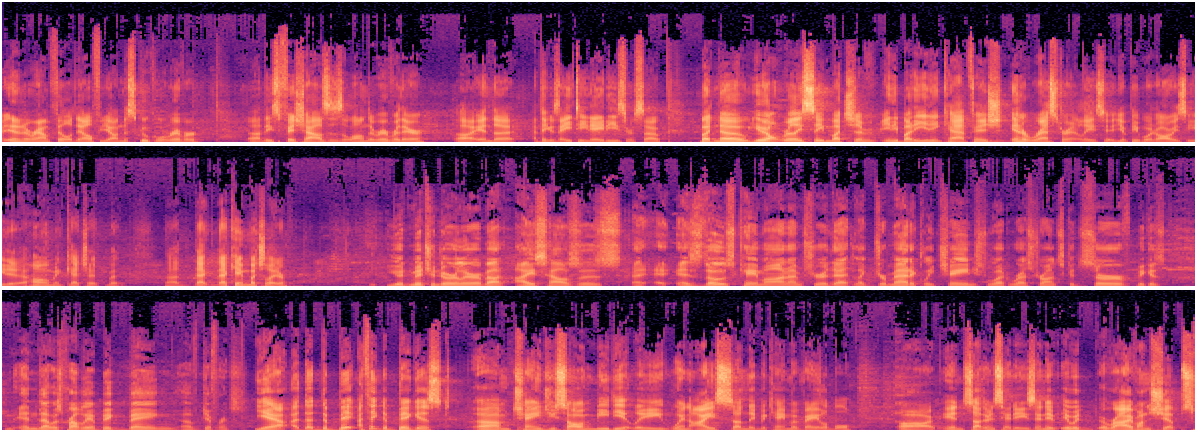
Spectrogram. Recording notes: We were elated to once again sit down at the Charleston Wine and Food Festival.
